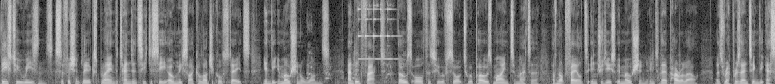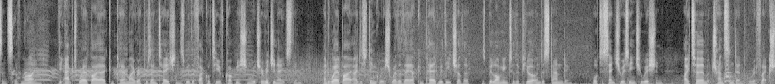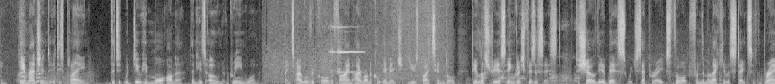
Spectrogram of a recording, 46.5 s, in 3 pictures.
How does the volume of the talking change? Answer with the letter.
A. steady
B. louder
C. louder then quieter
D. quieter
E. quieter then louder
A.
